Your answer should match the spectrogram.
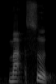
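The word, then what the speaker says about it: maksud: CG นะ ครับ ใน ตัว อักษร เรา จะ เห็น ว่า ตัว k ใช่ มั้ย แต่ ทำไม ออก เสียง เป็น มะ นะ ครับ คือ ใน ภาษา ลายู เนี่ย ตัว ไม่ ออก เสียง นะ ครับ ม สุด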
